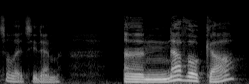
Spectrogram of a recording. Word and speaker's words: avocat: Un avocat, so remember, liaison here and then final T not pronounced, okay? Un avocat.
